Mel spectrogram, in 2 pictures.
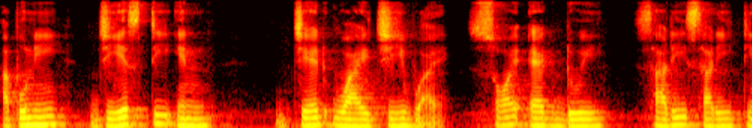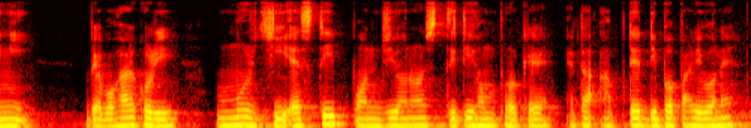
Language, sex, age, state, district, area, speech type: Assamese, male, 18-30, Assam, Udalguri, rural, read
